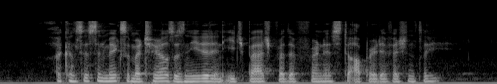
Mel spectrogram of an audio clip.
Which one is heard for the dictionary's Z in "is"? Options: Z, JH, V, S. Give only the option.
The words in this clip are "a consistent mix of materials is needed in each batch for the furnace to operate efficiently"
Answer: Z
